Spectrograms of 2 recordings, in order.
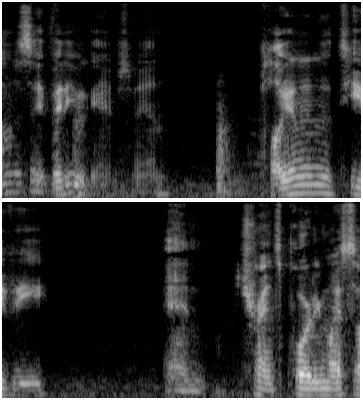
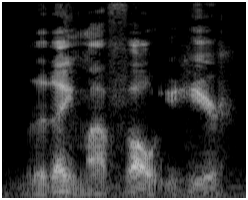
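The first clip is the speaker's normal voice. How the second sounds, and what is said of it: Put-on Southern accent. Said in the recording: “if I slip into a southern accent”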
